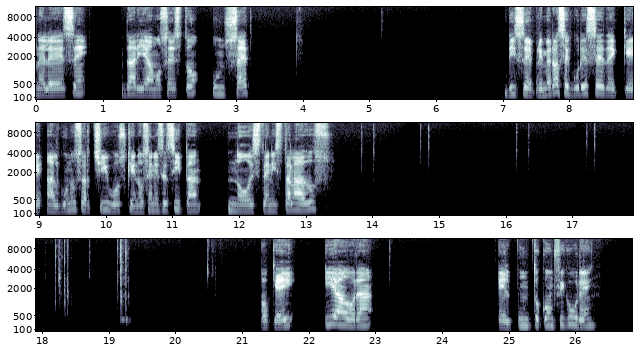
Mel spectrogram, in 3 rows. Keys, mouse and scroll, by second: 3.1-5.1 drag, 13.7 right click, 14.6 click, 16.0 right click, 16.8 right click, 17.1 click, 18.1 Right, 19.0 Return, 21.8-22.4 scroll down 2, 23.1-24.8 drag, 25.9 right click.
